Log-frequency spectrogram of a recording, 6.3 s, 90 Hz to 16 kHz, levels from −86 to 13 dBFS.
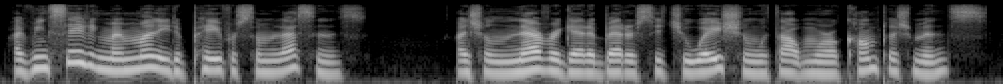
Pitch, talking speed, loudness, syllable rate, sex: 200 Hz, 190 wpm, -18 LUFS, 5.8 syllables/s, female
